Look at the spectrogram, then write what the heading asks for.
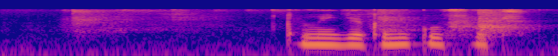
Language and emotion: Russian, neutral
